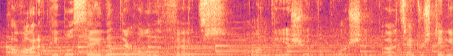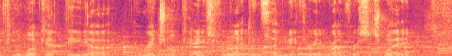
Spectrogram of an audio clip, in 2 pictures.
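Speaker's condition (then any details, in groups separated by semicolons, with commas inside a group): No condition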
